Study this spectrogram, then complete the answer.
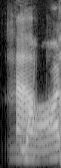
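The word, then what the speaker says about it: Maude: How do you pronounce her name? Maud.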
